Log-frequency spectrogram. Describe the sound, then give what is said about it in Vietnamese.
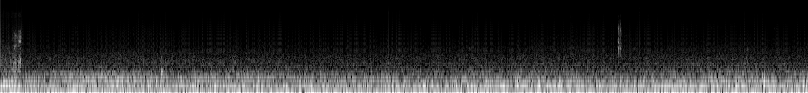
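A car drives at night after being stuck in mud on a road near Sedalia, Missouri, with a steady low engine rumble throughout and a few faint clicks on top. “Ok, bây giờ mình vô xe lại và kiếm đường ra.”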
